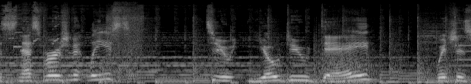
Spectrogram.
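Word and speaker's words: Yodu De: They changed their names in the SNES version at least to Yodu Day, which is spelled Y-O-D-U space D-E. It's a play on it being yo dude because they're peeking out from behind their shields, which I find that very funny.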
